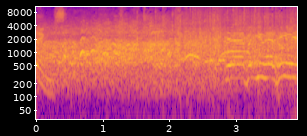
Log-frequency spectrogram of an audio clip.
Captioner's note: laughter, applause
